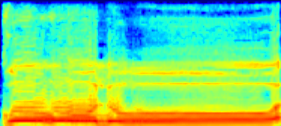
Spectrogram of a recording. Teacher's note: اس آیت کریمہ کے اندر سب سے پہلے دیکھیے گا لفظ ہے قولو، یہاں پر آپ نے مد کرنی ہے اور جو پہلا حرف ہے قوف اسے موٹا رکھیے گا، اسے کولو نہیں پڑھنا آپ نے بلکہ قو یہ واو مدہ ہے، تھوڑا لمبا بھی کیجیے گا۔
